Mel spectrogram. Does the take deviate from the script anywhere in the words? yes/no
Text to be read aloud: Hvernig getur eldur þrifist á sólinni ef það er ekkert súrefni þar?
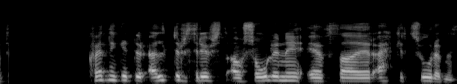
no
